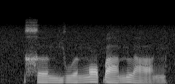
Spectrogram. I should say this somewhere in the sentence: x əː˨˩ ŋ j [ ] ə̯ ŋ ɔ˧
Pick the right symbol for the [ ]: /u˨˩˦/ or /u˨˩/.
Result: u˨˩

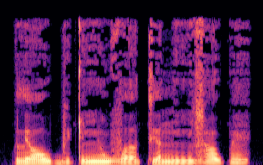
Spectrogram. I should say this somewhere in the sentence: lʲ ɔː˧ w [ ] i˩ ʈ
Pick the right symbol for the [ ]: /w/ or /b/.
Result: b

